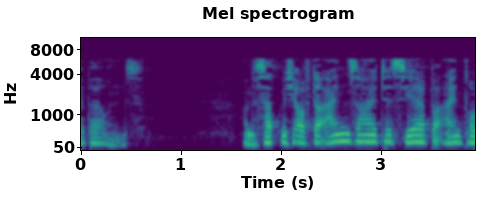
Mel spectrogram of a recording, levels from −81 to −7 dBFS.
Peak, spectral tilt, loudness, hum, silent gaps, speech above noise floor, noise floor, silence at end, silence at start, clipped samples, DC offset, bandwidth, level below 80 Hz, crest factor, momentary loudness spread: -14 dBFS; -4.5 dB/octave; -31 LUFS; none; none; 42 dB; -74 dBFS; 0 s; 0 s; under 0.1%; under 0.1%; 6.6 kHz; -70 dBFS; 18 dB; 13 LU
